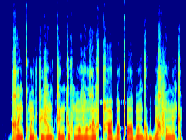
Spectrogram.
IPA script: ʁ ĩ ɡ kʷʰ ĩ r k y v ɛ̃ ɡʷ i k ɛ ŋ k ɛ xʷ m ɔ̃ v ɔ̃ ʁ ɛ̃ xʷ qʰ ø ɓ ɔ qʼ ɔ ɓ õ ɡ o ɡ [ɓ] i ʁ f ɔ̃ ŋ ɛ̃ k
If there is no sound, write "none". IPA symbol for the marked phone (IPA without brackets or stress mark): ɓ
